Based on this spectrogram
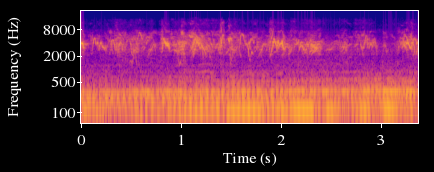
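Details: Morning sparrows at water, drinking and playing: busy overlapping high chirps chattering throughout, over a steady low rumbling hum like distant traffic or machinery.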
